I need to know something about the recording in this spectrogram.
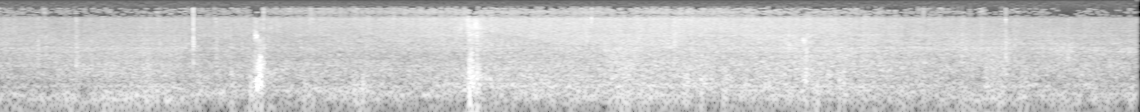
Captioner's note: wind noise; wind gust; wind noise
